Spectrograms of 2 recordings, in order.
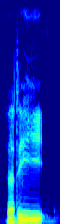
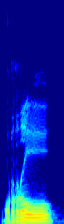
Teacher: Ingichkada orqa qismi koʻtarilmaydi. Yogʻonda orqa qismi koʻtariladi.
